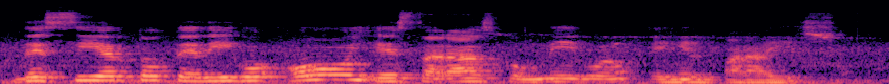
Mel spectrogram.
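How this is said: The pause comes before hoy.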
